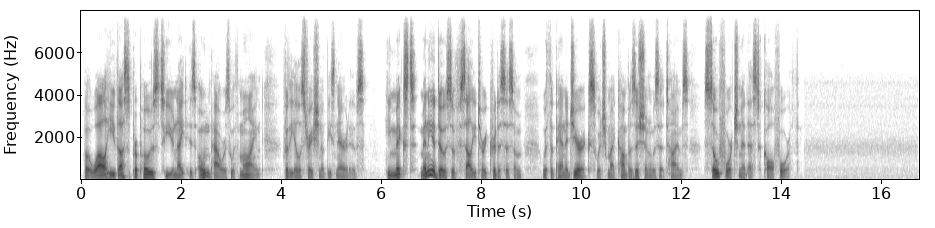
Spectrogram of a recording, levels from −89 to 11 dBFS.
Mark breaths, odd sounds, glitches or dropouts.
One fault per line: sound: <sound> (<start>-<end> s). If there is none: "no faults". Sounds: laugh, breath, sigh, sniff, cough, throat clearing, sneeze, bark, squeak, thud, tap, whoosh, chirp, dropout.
no faults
